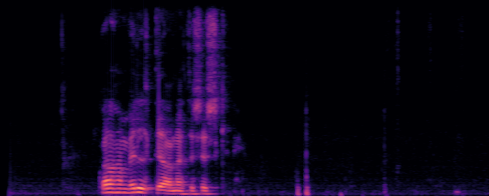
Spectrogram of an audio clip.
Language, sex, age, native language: Icelandic, male, 40-49, Icelandic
